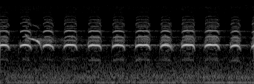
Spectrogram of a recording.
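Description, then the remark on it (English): Osprey giving a rapid series of about a dozen high-pitched, piercing whistled calls, evenly spaced and steady in rhythm, fairly loud with no voices present. “Their relatively high-pitched calls are seemingly at odds with these birds' robust general impression.”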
